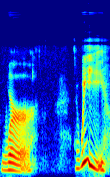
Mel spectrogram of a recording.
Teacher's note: really not any vowel you're just putting your tongue in the r position and making er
